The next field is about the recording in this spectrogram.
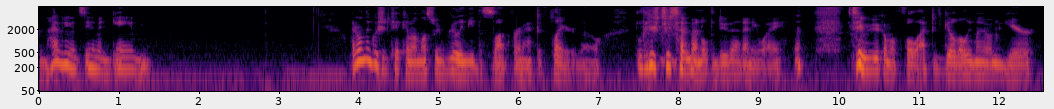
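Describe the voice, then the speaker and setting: A woman's voice: on the low side, gravelly, a little mellow, breathy edge, exaggerated voice. A woman playing a prickly, sarcastic guild healer in an online game, scolding and swearing one-on-one in an ASMR roleplay. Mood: grudging, wistful. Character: brash, prickly tsundere MMO guild healer, a woman gamer.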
